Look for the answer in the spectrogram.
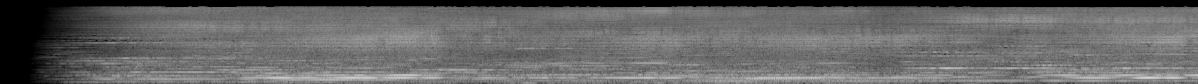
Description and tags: New Orchestra and pad time, theme "Old Time Radio Shows"
ambient, background, oldskool, orchestra, pad, radio, scary, silence, soudscape, strings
